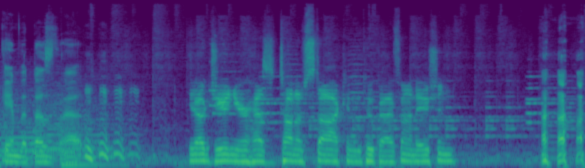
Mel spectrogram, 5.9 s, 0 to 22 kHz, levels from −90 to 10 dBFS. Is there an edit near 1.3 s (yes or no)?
yes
